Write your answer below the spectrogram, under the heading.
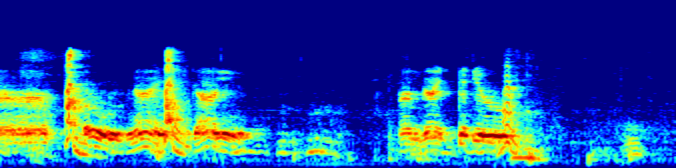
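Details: Chihuahua puppy playing with a ball while resting on a blanket, giving several sharp high yaps between whiny, growly, wavering vocalizations, with short quiet gaps, indoors.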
